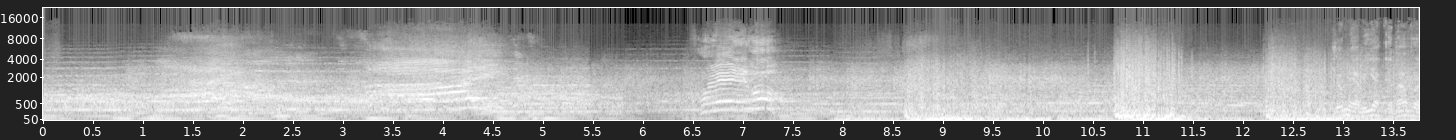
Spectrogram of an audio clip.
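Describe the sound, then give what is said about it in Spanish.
Battle din with cannon fire as the front lines advance on the French centre: heavy booming bursts from red-hot cannons, strongest in the second half, over a constant rumble, mixed with wavering shouts and cries that rise and fall. “Los cañones al rojo vivo, empujados por nuestros artilleros, rodaban buscando nuevos emplazamientos.”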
